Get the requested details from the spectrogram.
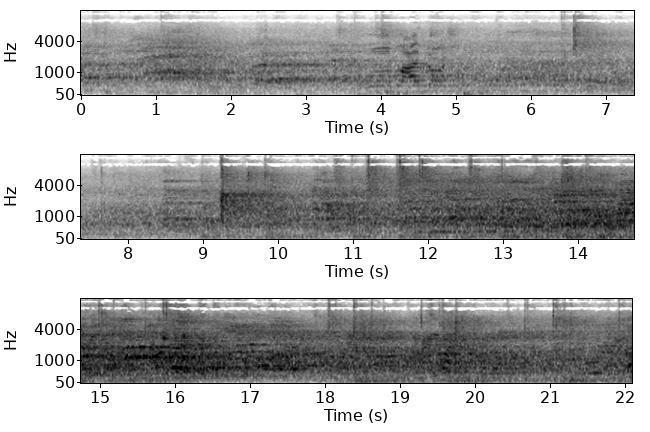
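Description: Young men chatter and call out in a large echoing hall.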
